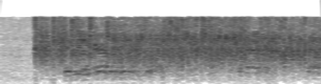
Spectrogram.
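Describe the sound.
After a brief quiet moment, a crowd at a Faith and Freedom Coalition event bursts into loud, dense applause about shutting down the government, holding steady for about four seconds, with crowd voices blended into the clapping.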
